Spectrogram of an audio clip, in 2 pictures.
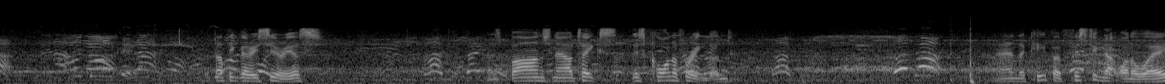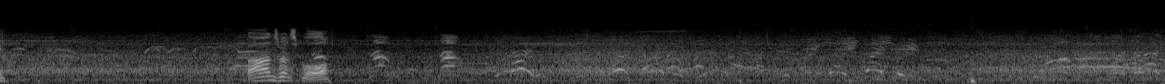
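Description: A large stadium crowd murmurs and cheers in the distance.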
